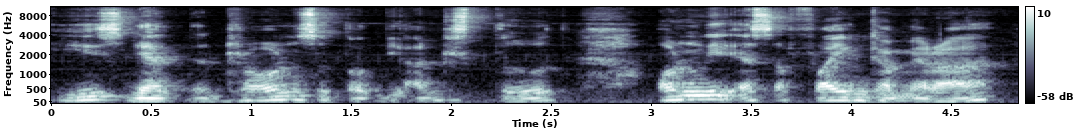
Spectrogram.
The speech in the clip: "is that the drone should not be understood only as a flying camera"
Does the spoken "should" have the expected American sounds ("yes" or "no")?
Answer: no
